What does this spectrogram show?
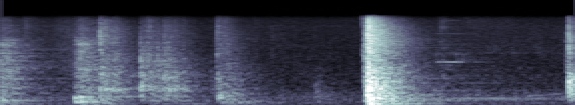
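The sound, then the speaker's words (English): A few soft bumps and rattles, then a single loud, sharp clunk as a microwave oven door is shut on a Dollar Tree Fast Bites chicken sandwich wrapped in a paper towel, followed by a quiet stretch and another brief knock at the end. No one speaks. “Gonna wrap it up and put it in the microwave.”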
